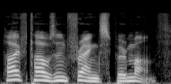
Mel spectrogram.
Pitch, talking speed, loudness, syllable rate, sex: 165 Hz, 175 wpm, -14 LUFS, 3.6 syllables/s, male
